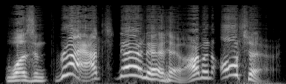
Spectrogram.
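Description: A man's voice: very high voice, wildly swooping pitch, slow, sharp tone, dry recording, clean studio sound, voice pushed up, full character voice. A man voicing a jovial, pompous otter mayor with breezy upper-crust manners in a storybook reading. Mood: chummy. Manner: breezy, pompous, old-fashioned nautical gentry talk.

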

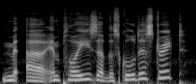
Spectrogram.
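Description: A man's voice: high-pitched, animated, moderate pace, fairly bright tone, dry recording. A man hosting a radio interview, asking conversational questions in a rambling, self-interrupting way.

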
